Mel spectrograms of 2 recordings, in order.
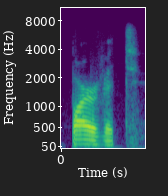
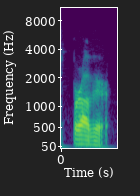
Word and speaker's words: poverty: Joshua, how about parvet? I'm not sure if it's pronounced correct. Poverty? Yes, poverty. Poverty. Poverty. And it's almost got like a D.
